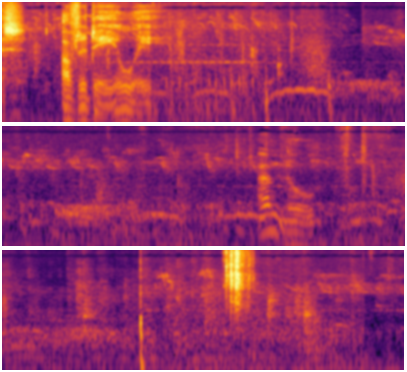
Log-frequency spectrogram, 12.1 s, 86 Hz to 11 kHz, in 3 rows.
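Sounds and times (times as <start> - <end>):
bird giving low calls: 0.0 - 9.3.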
